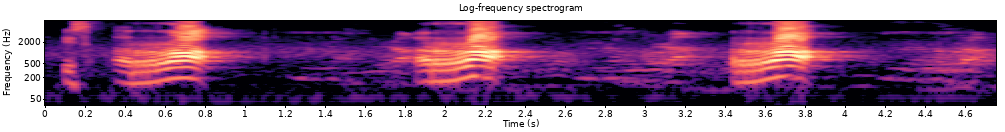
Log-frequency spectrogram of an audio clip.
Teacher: So for the letter ra, your tongue is only going to touch the front two teeth.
